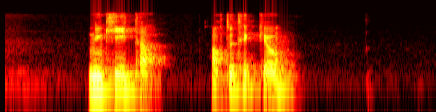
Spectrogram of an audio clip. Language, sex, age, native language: Icelandic, male, 20-29, Icelandic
